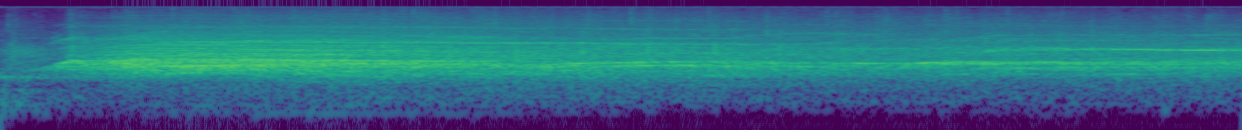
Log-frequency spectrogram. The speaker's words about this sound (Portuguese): Vamos aplaudir, pessoal. Vamos aplaudir. Maravilha.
